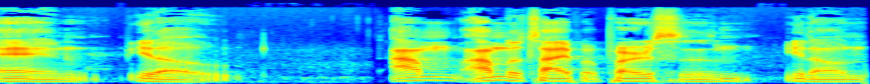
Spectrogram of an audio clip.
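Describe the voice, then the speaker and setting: On a very clean recording with a silent background, a man with an American accent and a very deep, low pitch speaks at a very slow pace. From Houston, Texas. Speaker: architect and business founder. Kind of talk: casual interview. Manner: hesitant, many fillers.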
